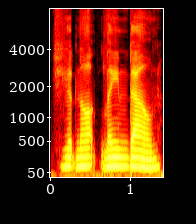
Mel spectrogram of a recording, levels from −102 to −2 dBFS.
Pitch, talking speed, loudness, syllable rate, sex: 120 Hz, 210 wpm, -18 LUFS, 3.9 syllables/s, male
